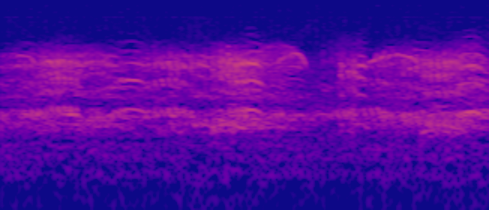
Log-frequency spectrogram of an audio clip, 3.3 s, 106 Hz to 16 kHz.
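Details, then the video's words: Common cranes flying over in the evening, recorded by a crane camera in Estonia on 19 September 2017 at 19:10; many overlapping trumpeting calls merge into a dense, continuous chorus that swells and fades. "cranes flying over"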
